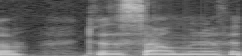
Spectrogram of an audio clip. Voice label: "sawm", Welsh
